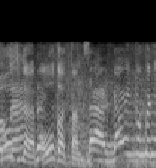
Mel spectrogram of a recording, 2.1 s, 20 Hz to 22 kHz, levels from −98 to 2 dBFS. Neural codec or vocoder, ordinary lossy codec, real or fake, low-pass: codec, 16 kHz, 4 kbps, X-Codec, HuBERT features, trained on general audio; none; fake; none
